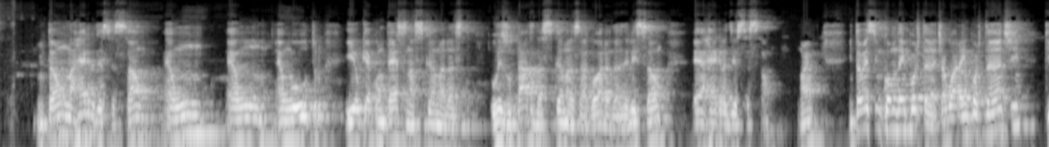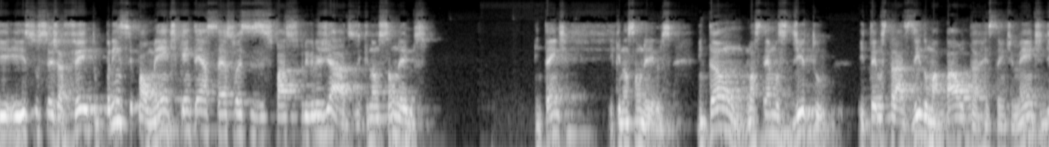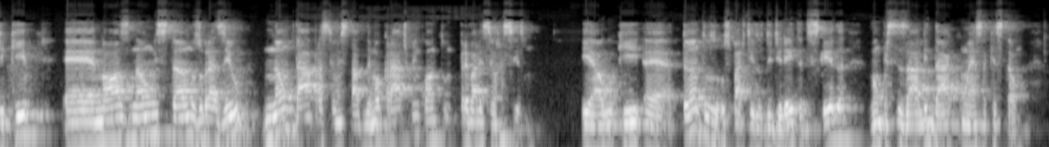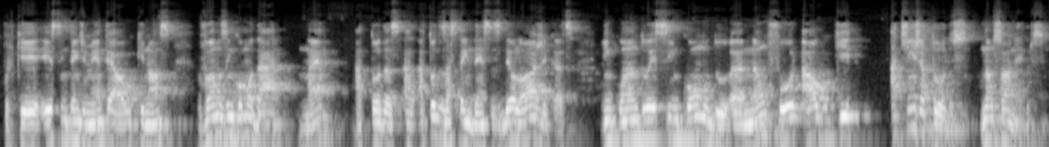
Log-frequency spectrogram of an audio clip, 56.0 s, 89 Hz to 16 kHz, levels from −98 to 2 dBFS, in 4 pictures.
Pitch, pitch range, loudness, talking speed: 120 Hz, 105-140 Hz, -13 LUFS, 155 wpm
